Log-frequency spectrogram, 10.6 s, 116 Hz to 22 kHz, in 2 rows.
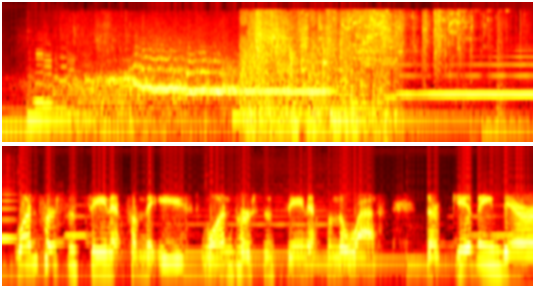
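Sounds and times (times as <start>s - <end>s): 
car engine roaring: 0.0s - 3.7s
speech: 0.2s - 1.4s, 5.5s - 10.6s
car tires squealing in a long skid: 0.2s - 5.4s
car crash of crunching metal: 0.5s - 5.2s
car glass shattering in crash: 1.0s - 5.4s.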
